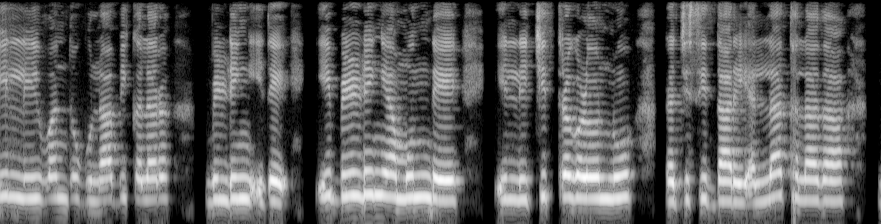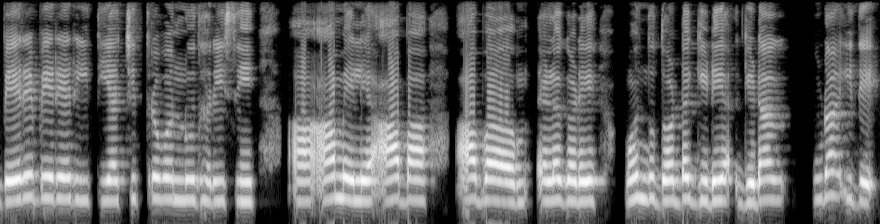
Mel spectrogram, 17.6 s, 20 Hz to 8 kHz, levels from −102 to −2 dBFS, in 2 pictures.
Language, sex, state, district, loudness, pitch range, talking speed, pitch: Kannada, female, Karnataka, Gulbarga, -14 LUFS, 235-260 Hz, 100 wpm, 245 Hz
